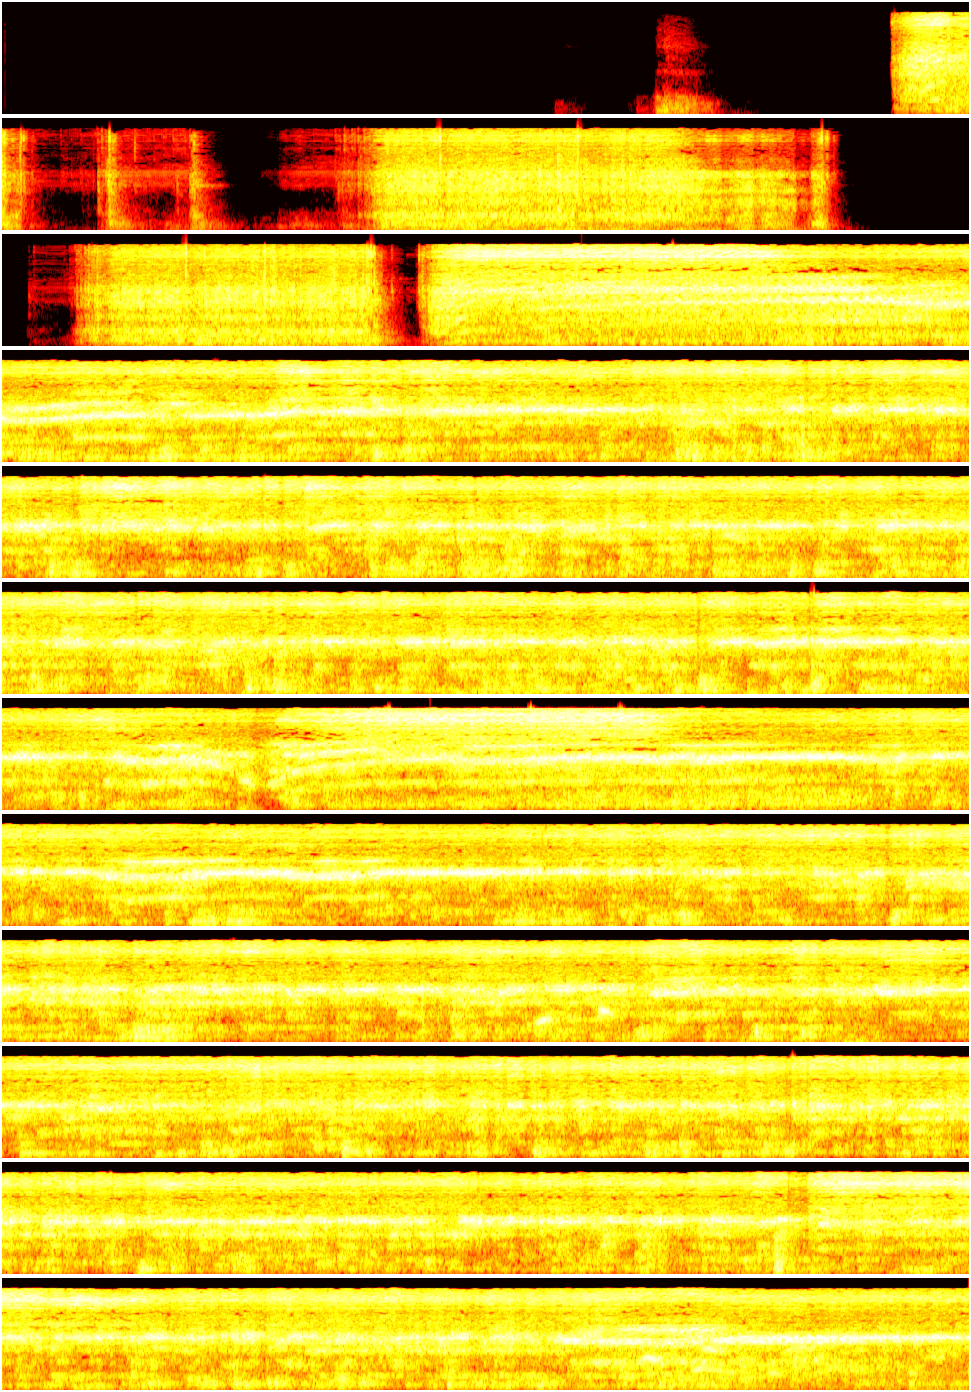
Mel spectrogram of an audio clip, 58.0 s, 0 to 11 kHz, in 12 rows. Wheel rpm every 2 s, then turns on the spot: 0, 0, 10, 10, 10, 40, 150, 200, 230, 230, 230, 230, 230, 230, 200, 200, 220, 230, 230, 230, 230, 230, 230, 230, 230, 230, 230, 230, 230.
4-10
